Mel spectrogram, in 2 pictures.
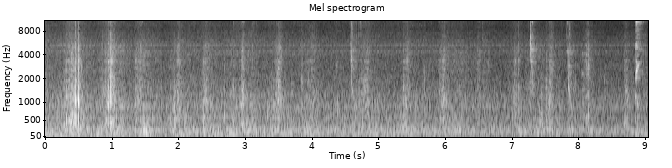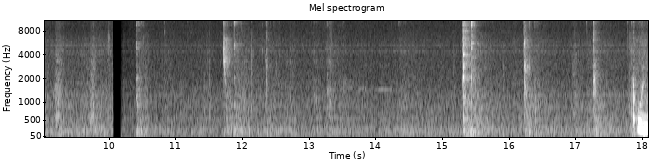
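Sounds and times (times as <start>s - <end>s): crunchy chewing: 0.2s - 10.1s, 11.4s - 14.2s.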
